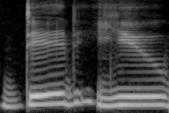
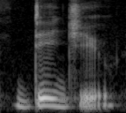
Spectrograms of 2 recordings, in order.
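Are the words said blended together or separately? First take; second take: separately; blended. First: The two words are said separately and clearly. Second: The two words blend into one reduced sound. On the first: "very rarely will you hear a native say, did you" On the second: "what you'll normally hear is something like"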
